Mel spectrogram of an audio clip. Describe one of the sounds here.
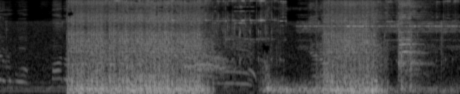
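A machine gun fires in long rapid bursts.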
